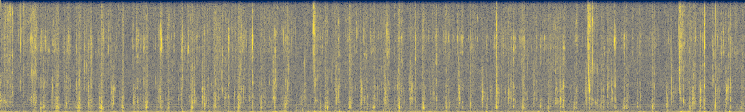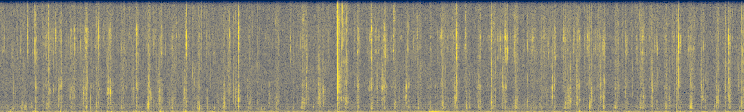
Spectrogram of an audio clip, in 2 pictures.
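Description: Close-miked eating sounds: steady wet chewing with many small clicks and smacks as a person eats spicy stir-fried malaxiangguo and chewy Chinese glass noodles, with one louder mouth noise about two-thirds of the way through.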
